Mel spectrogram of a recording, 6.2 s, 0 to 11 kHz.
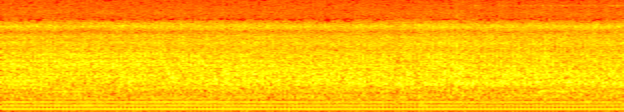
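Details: Briggs & Stratton Brute 6.75 engine on a 22-inch self-propelled mower with bagger, after repair: steady single-cylinder chatter at constant speed, even beat with no surging or sputter, running properly.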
